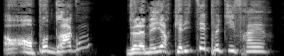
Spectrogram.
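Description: A man's voice: a little high, animated, quick pace, fairly bright tone, husky, dry recording, clean studio sound, voice pushed up, full character voice. A man doing a cocky teasing young twin. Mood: smug.

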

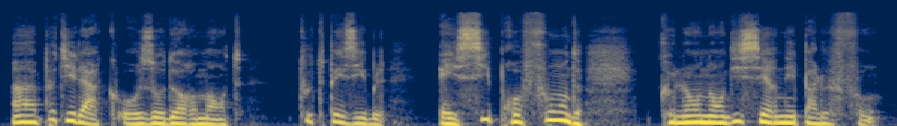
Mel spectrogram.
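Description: A man reading a novel aloud as audiobook narration, in a grave, measured storytelling manner. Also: mid-range voice, darkish tone, husky. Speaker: reader.

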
